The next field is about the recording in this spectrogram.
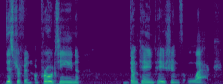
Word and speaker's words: Duchenne: Duchenne.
